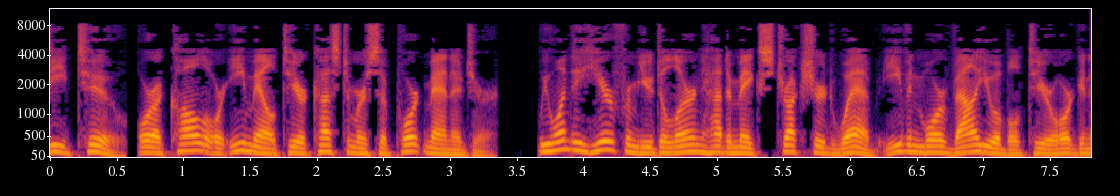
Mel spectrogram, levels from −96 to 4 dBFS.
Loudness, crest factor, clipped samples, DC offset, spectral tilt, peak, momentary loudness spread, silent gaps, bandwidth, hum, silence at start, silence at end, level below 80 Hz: -20 LUFS; 16 dB; under 0.1%; under 0.1%; -6.5 dB/octave; -4 dBFS; 4 LU; 0.61-0.65 s, 3.39-3.66 s; 8.8 kHz; none; 0 s; 0 s; -46 dBFS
